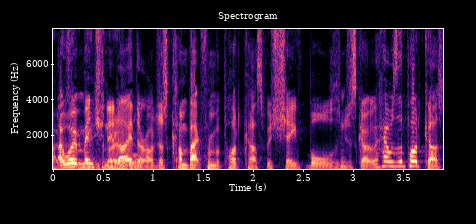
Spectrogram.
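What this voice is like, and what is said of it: British accent. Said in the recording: “you can hear by the accent, he is an expat. He's a Brit, just like me. He's a real Brit.”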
